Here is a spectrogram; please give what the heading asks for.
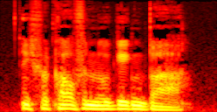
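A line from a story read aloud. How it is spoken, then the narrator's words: Growling. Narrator (German): knurrte Axel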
